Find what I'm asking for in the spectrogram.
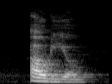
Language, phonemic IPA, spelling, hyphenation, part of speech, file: Dutch, /ˈɑu̯.di.oː/, audio, au‧dio, noun, Nl-audio.ogg
- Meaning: audio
